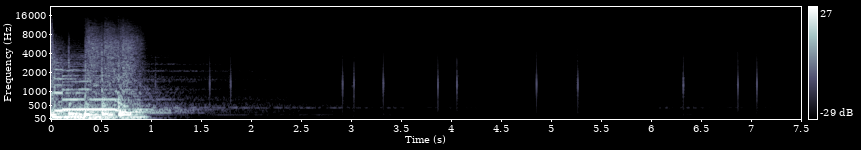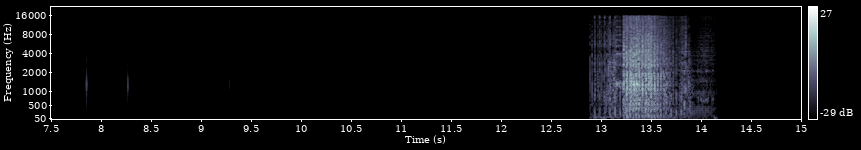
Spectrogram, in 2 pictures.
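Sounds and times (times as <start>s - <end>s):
faint electrical hum: 1.0s - 9.3s
faint clicks: 1.3s - 9.5s.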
